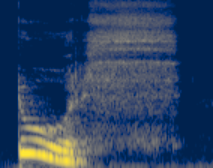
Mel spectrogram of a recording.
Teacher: That is the key. The tongue has to be in E, even though you don't say E. The air has to start forward on the alveolar ridge for the sound to be focused and thin in nature. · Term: ich-laut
